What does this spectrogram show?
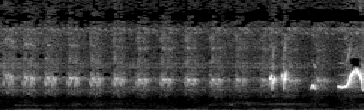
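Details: Mountain red-whiskered bulbul giving a wild 'forest voice' song meant to stir up a decoy bird: a steady, rapidly pulsing insect trill runs throughout, then loud, looping whistled notes break in near the end.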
